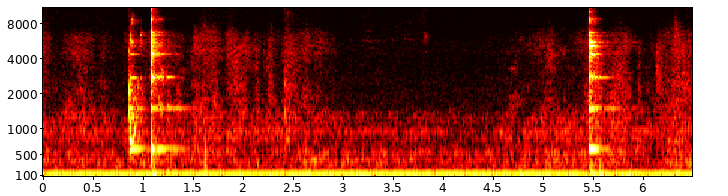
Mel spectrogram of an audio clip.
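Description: A watercolour brush clinking against the metal paint box as paint is picked up: two quick clinks about a second in and one more near the end, each with a short ringing tone. A steady low hum runs underneath.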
